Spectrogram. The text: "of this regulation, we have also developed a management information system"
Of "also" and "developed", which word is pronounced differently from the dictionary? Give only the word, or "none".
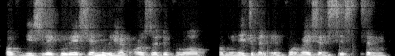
developed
